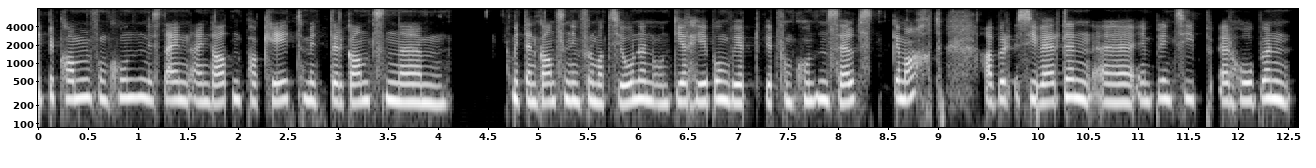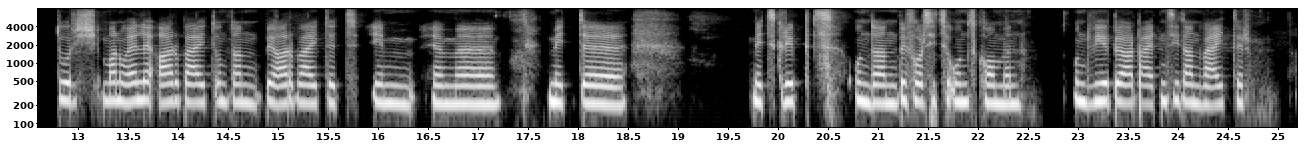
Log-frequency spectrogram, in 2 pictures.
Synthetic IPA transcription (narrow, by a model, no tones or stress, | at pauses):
mɪt̚b̥əkʰɔmənfɔnkʰʊndn̩ɪstaɪnaɪndaːtn̩pʰakʰeːtmɪt̚d̥eːɾɡant͡sn̩ɛm | mɪt̚d̥eːnɡant͡sn̩ɪnfɔʁmat͡sjoːnənʊnt̚d̥iːɛɾɦeːbʊŋvɪɐtv̥ɪɐtfɔnkʰʊndn̩z̥ɛlpstɡ̥əmaχtʔaːbəz̥iːvɛːʁdənɛːɪmpʁ̥ɪnt͡siːpɛʁhoːbən | d̥ʊɾçmanuɛləʔaɾbaɪtʊnt̚d̥anb̥əaɾbaɪtətɪmmɛː | mɪtɛː | mɪtskʁɪptsʊnt̚d̥anb̥əfoːɐz̥iːt͡sṵʔʊnskʰɔmən | ʊndviːɾbəaɾbaɪtn̩z̥iːdanvaɪtʰəɾ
